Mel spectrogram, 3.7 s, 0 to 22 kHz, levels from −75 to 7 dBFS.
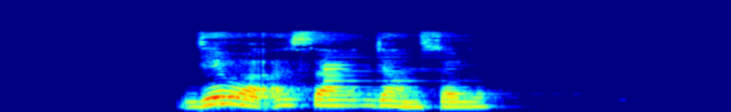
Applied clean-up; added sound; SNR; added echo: neural mask model DeepFilterNet 3.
